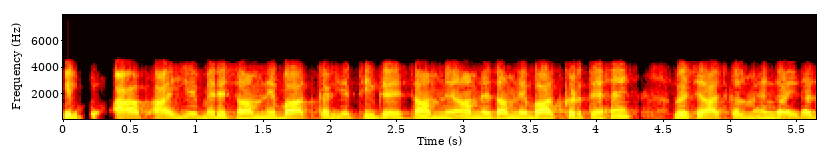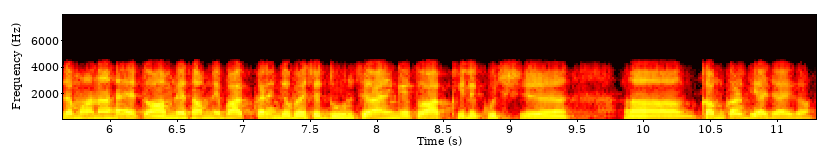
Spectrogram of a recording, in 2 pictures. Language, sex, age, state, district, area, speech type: Urdu, male, 18-30, Bihar, Purnia, rural, conversation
